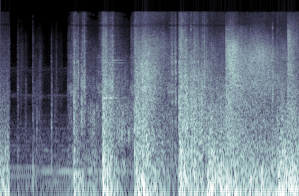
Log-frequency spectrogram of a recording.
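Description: Magic blasts and fiery bursts crackle in a fight.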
